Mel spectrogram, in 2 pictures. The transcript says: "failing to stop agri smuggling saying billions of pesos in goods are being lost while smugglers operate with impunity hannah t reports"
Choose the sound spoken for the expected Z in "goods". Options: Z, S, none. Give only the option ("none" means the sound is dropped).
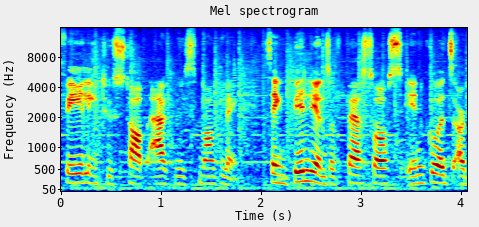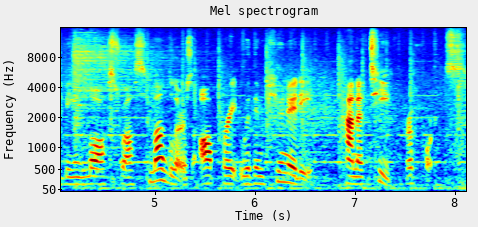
Z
